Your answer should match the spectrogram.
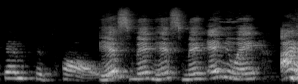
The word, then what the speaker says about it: femme fatale: It's French. Like it's femme fatale.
